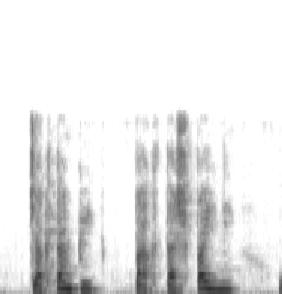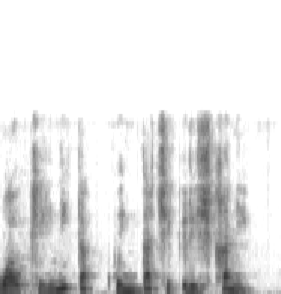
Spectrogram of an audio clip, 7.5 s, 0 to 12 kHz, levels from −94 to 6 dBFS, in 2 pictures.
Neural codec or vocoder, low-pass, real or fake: codec, 16 kHz, 8 kbps, FreqCodec, smaller model; 7.2 kHz; fake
